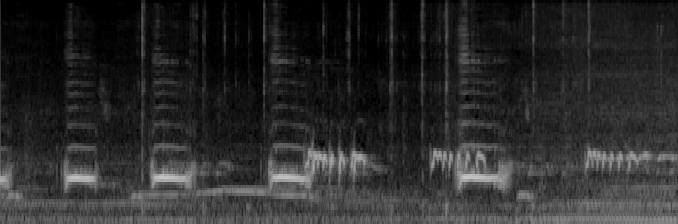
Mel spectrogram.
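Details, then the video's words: Bangkok zebra dove with bekur koar-koar cooing, kept as a lure for training other doves; low hollow coos in bursts about once a second, with a rolling trill in between and faint room noise. "perkutut BANGKOK BEKUR KOAR-KOAR bagus untuk PANCINGAN PERKUTUT"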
